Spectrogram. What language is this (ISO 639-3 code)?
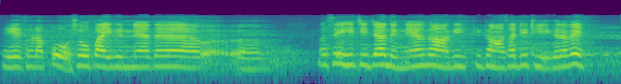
doi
